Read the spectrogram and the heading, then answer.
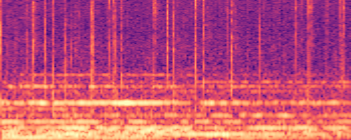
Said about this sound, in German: Am anderen Ende des Raumes prasselt ganz sanft das Feuer eines Kamins.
